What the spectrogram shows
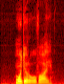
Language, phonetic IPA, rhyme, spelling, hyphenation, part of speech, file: Hungarian, [ˈmoɟoroːvɒj], -ɒj, mogyoróvaj, mo‧gyo‧ró‧vaj, noun, Hu-mogyoróvaj.ogg
- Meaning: peanut butter (spread made from ground peanuts)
